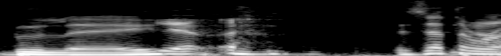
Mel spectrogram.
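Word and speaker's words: Bulleit: It's pronounced Boulet.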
